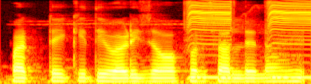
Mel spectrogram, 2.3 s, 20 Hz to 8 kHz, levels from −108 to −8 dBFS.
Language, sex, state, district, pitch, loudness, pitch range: Marathi, male, Maharashtra, Gondia, 125 Hz, -17 LUFS, 120-130 Hz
